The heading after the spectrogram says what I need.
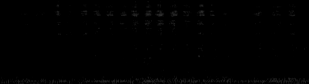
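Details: USA-made folding knife said to pivot on bearings, blade swung open: quiet gritty rasp pulsing about four times a second, a rough scraping pivot; cause uncertain.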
